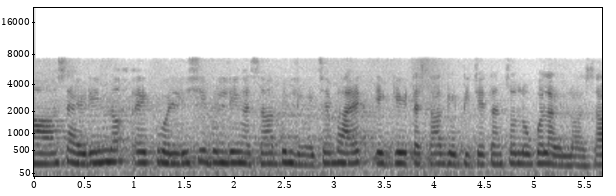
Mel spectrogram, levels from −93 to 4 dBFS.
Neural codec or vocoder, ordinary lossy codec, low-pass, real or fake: vocoder, 44.1 kHz, 128 mel bands every 512 samples, BigVGAN v2; none; 7.2 kHz; fake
